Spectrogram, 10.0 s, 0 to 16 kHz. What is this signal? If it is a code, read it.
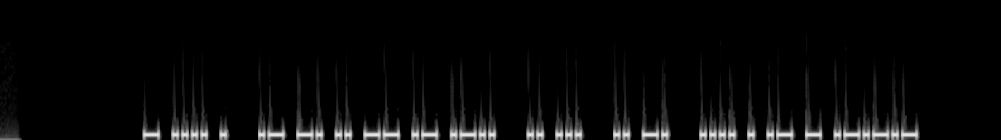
Morse code, heard as a keyed tone, about 25 wpm, 700 Hz. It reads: THE ANIMAL IS IN HEAT.
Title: Sentences from Top 1000 Words - Review Part 3 - 25wpm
